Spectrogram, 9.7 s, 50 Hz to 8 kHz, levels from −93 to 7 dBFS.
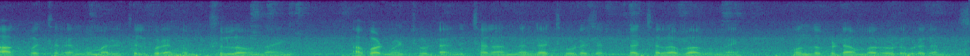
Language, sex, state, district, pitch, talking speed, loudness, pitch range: Telugu, male, Andhra Pradesh, Guntur, 95 Hz, 125 wpm, -23 LUFS, 95-100 Hz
